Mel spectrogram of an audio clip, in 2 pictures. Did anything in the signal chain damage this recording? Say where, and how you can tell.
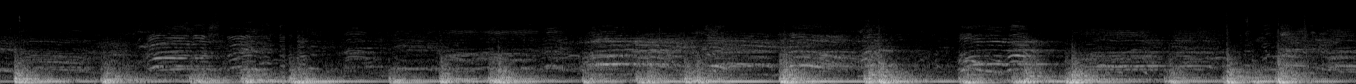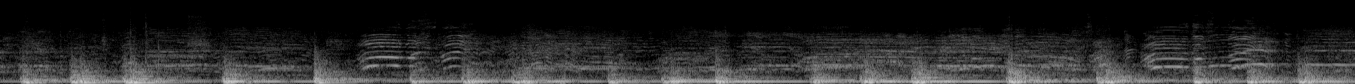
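Yes. The damage happened on the Bluetooth radio link, in the form of lost LE Audio frames. There are three short patches: at 0.94 s, at 2.83 to 2.85 s, and at 19.17 to 19.21 s, lasting roughly 10, 20 and 40 ms, which fits one, two and four 10 ms LC3 frames. The decoder covers each gap with a repeat of the last spectrum with scrambled phases, so tonal content turns briefly into a noisy smear. The patches sound hazy rather than silent or clicky, which rules out plain dropouts or buffer underruns.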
